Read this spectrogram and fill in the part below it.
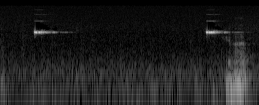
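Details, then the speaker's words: Oxygen concentrator unplugged from the outlet during maintenance testing: sharp high-pitched electronic beeps of the power-failure alarm, which continues until switched off, confirming a good switch and incoming power. "let's try it yourself so we should hear a beep there we go and it'll continue beeping until you turn it off"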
